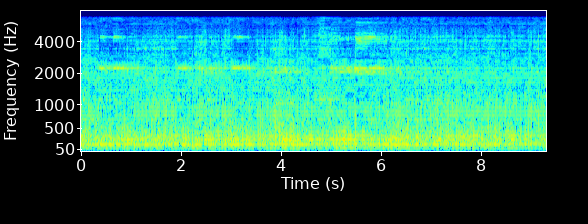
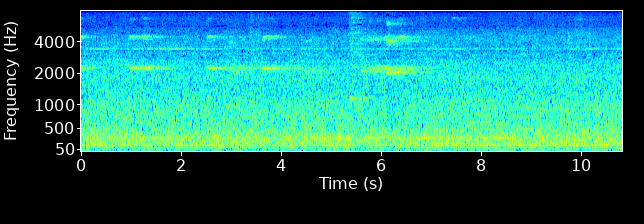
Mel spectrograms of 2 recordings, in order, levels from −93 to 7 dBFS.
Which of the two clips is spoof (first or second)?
first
